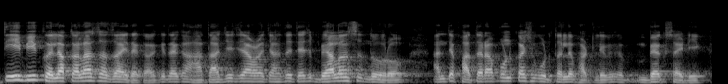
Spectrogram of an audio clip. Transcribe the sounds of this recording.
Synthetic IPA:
t̪ibʱikəljakalat͡sd͡zad͡zajt̪ɛka̰kiːt̪akaɦat̪at͡ɕid͡ʑeaʋɭt͡ɕaɦat̪et̪at͡sebɛlənsd̪əɾəp | a̰ñit̪efat̪əɾapəɳkəɕiɡuɽt̪əlefaʈlebɛksajɽiːk̚

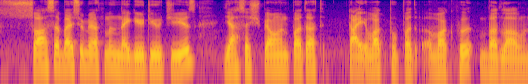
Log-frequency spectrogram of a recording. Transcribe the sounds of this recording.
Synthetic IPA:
swaːsɐbɐjsumiɐt̪ʰmɐzneɡeːʈiʋt͡ʃiz | jasɐʃi̥pʲjaːʋunpɐt̪ɐt̪ʰ | ʈajʋɐk̚pʰʋɐkpʰɨbɐd̪laːʋun

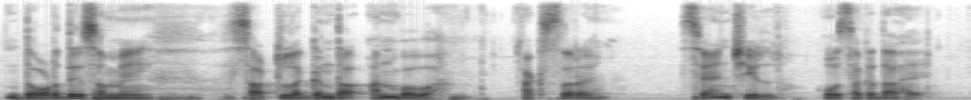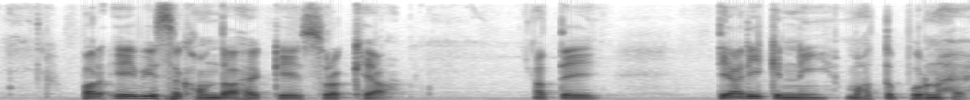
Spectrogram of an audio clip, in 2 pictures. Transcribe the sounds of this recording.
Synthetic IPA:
d̪ɔːɽd̪eːsəmẽːsəʈləɡənd̪aːʔənʊbʱəʋəksəɾ | sɛ̃ːnt͡ʃiːlhoːsəkd̪aːɦɛː | pəɾeːʋiːsəkʰãːʊ̃nd̪aːɦɛːkɪsʊɾəkʰːjaː | ət̪eː | t̪jaːɾiːkɪnːiːməɦət̪wəpʊːɾɳɦɛː

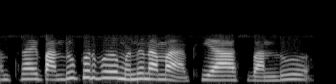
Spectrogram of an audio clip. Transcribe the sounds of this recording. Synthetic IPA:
pʰɾajbandupʰɯɾbɯmɯnɯnamapʰijasbandu

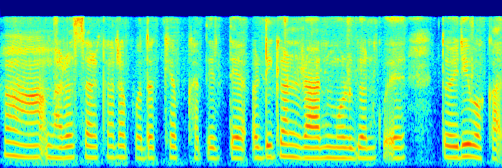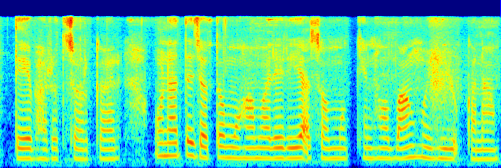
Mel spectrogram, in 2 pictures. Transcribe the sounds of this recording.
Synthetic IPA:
hãbʱaɾɔt̪sɔɾkaɾapɔd̪ɔkʰːjɛp̚kʰat̪iɾt̪ɛʔəɖiɡanɾanmuɾɡənkɔ̰ʔɛt̪ɔjɾiwaka̰ʔt̪ɛbʱaɾɔt̪sɔɾkaɾɔnat̪ɛd͡ʒɔt̪ɔmɔɦamaɾiɾɛjaʔsɔmːukʰːɛnɦɔ̃baŋɦujɦujuʔkana

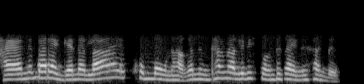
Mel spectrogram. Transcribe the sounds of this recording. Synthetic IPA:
hajanɯbaɾaɡjanalajkʰɔmːawnɯɦaɡɯnɯŋtʰaŋnalɯbisuaŋtʰɯɡajnɯsʰandɯ

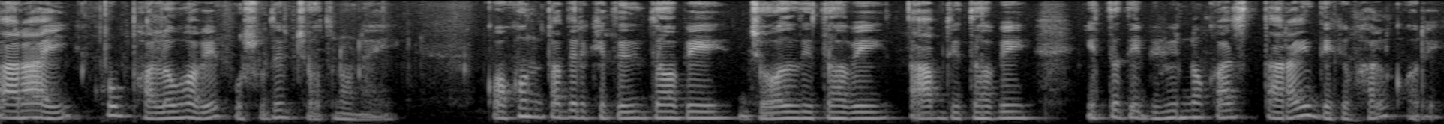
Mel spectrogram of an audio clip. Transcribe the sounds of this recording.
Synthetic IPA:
t̪aɾajkʰubːʱalobʱabepɾoʃud̪eɾd͡ʑɔ̰t̪nona̰j | kɔkʰont̪ad̪eɾkʰet̪ed̪it̪̬eɦɔbed͡ʑɔld̪it̪eɦɔbet̪a̰p̚d̪it̪eɦɔbeit̪ːat̪ibibʱinːokad͡ʑt̪aɾajd̪ekʰebʱalkɔɾḛ

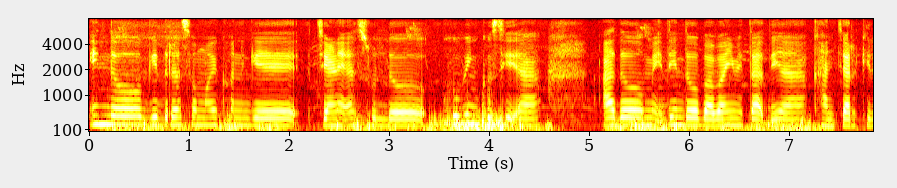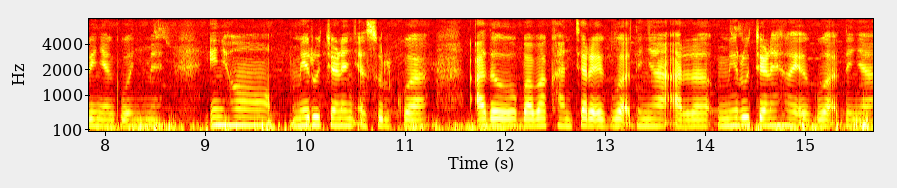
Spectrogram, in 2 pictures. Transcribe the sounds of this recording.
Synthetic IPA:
iɲd̪ɔɡid̪ɾəsɔmɔjkʰɔnɡɛ | t͡ʃɛɽ̃ɛəsuld̪ɔkʰubiɲkusiʔa | ad̪ɔmit̪̚ˀd̪ind̪ɔbaβaɲmit̪aʔd̪ɛjakʰaɲt͡ʃaɾkiɾiɲəɡuəɲmɛiɲɦɔ̃miɾut͡ʃɛɽ̃ɛɲəsulkɔwaad̪ɔbaβakʰaɲt͡ʃaɾɛəɡuwa̰ʔd̪iɲaʔa̰ɾmiɾut͡ʃɛɽ̃ɛɦɔ̃jəɡuwa̰ʔd̪iɲa

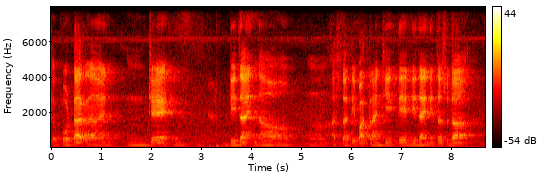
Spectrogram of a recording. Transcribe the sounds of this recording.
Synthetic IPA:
t̪əfoʈaɾ | d͡ʑe | ɖid͡zajn | ə̰st̪at̪ipat̪ɾãɲt͡ɕit̪eɖid͡zajnit͡səsud̪ʱːa

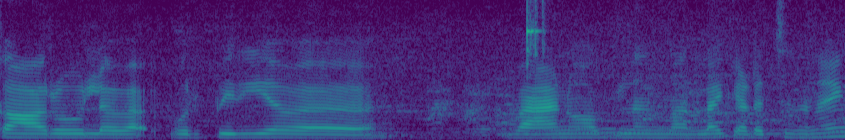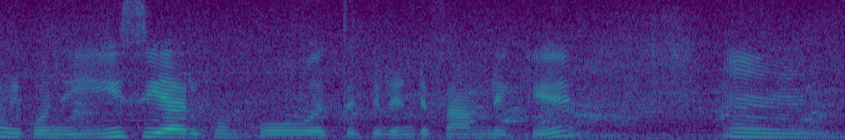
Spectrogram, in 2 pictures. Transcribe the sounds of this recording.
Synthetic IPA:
kaːɾoːɪlɐɔɾɯpɛɾɪjɐ | ʋeːɳõːɐpːɐɽɪnɐðɯmaːɾlãːkɪɽɛt͡ʃːɯðɯnaːɛŋɡɐɭɯkːkɔɲd͡ʒõiːsɪjaːɪɾɯkːʊ̃mpoːʋɐt̪ːɯkːɯɾɛɳɖɯfaːmɪlɪkːɯ

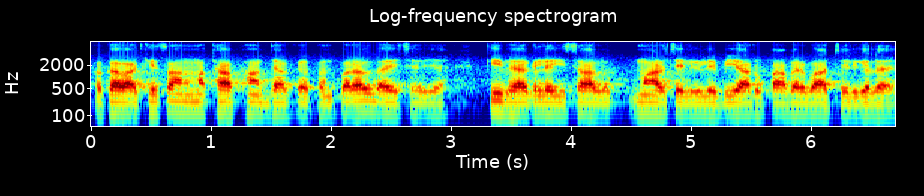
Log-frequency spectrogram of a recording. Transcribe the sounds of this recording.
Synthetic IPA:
əkəbakisanmət̪ʰapʰãd̪ʱjakeəpənpəɾəlɾəɦɛt͡ʃʰɛd͡ʒe | kibʱeɡelɛisalmaɾt͡ʃəɪlɡelɛbijaɾupabeɾbad̪̚t͡ʃəjlɡelɛ

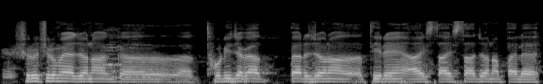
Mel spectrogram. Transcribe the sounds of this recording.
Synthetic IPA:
ʃʊɾuːʃʊɾuːmẽd͡ʒoːnã | t̪ʰoːɽid͡ʒɐɡapəɾd͡ʒoːnãt̪iːɾẽaːɪst̪aːɪst̪ad͡ʒoːnãːpɛɦle

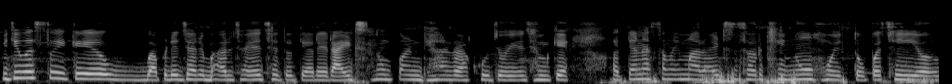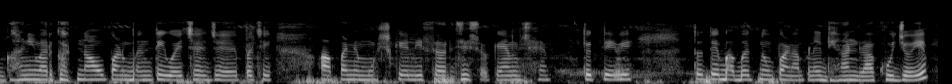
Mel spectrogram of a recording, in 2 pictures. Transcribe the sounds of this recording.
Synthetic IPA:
bid͡ʒiʋəst̪uekeapɽ̃ed͡ʒjaɾebaɾd͡ʒəjet͡ʃʰet̪ot̪jaɾeɾaiʈsnũpəɳd̪ʱjanɾakʰʋũd͡ʒoied͡ʒɛmkeət̪jaɾnasəməjmãɾaiʈsːəɾkʰinoɦojt̪opət͡ʃʰiɡʱəɽ̃iʋaɾɡʱəʈnaopəɳbənt̪iɦojt͡ʃʰed͡ʒepət͡ʃʰiapəɳːemʊʃkelisəɾd͡ʒiʃəkeːmt͡ʃʰet̪ot̪eit̪ot̪ebabət̪nũpəɳapəɳ̃ed̪ʱjanɾakʰʋũd͡ʒoje

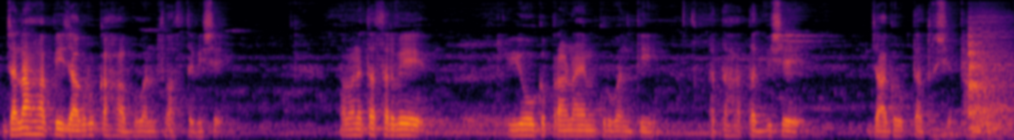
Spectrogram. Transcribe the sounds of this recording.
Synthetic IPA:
d͡ʒɐnaːɦɐpid͡ʒaːɡɾukɐɦɐbʱuʋɐnsʋa̰ːst̪ʰjɐʋiʃḛː | sa̰maːnjɐt̪ɐsɐɾʋeː | joːɡpɾʔaːɳaːjɐmkuɾʋɐnt̪iɐt̪ɐɦɐt̪ɐd̪ʋiʃeː | d͡ʒaːɡɾuk̚t̪ɐd̪ɾuʃjɐt̪a

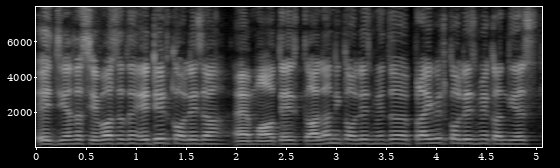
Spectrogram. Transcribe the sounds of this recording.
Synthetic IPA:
ed͡ʑiːə̃t̪ɐseːʋasɐt̪ɐ̃eːɖʱeːʈkɔːleːd͡ʑaːɛ̃ːmãʊt̪ekaːlaːnikɔːleːd͡ʑmẽt̪ɐpɾaːɪʋeːʈkɔːleːd͡ʑmẽkɐ̃nd̪iəsɪ̥

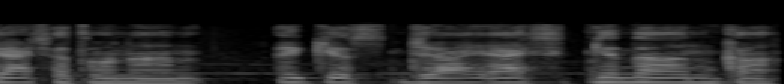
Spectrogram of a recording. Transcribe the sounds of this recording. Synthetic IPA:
kʲaːt͡ʃʰɐt̪ʋɐnaːn | ɐkʲɐsd͡ʒaːjasi̥kʲːɐ̃d̪aːnkã

